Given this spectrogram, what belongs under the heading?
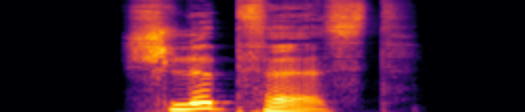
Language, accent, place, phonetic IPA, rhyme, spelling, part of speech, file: German, Germany, Berlin, [ˈʃlʏp͡fəst], -ʏp͡fəst, schlüpfest, verb, De-schlüpfest.ogg
- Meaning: second-person singular subjunctive I of schlüpfen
